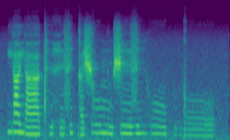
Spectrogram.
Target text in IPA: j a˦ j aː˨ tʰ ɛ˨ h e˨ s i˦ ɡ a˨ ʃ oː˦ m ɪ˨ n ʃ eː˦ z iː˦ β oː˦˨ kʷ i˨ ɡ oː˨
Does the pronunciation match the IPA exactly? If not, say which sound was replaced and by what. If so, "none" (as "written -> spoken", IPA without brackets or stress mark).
ɛ˨ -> ɪ˨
